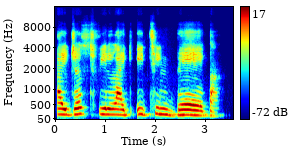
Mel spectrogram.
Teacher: In your statement, the emphasis is on burger because burger is the important information of your context.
